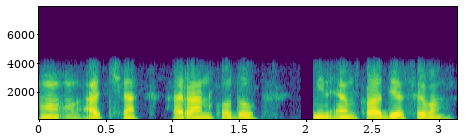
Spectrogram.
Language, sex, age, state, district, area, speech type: Santali, male, 18-30, West Bengal, Bankura, rural, conversation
